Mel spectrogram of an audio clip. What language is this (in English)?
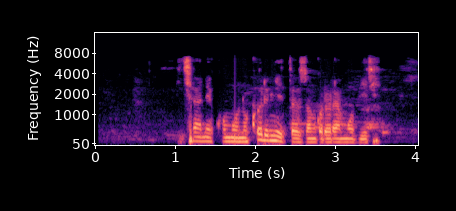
Kinyarwanda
